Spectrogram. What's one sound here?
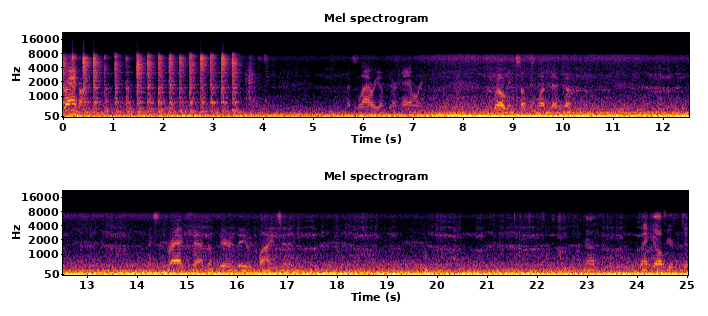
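Heavy dredge machinery rumbles low and steadily.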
